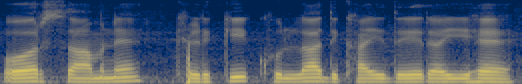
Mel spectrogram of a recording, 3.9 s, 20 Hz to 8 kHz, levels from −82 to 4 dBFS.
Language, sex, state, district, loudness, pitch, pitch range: Hindi, male, Jharkhand, Deoghar, -16 LUFS, 120 Hz, 120-130 Hz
